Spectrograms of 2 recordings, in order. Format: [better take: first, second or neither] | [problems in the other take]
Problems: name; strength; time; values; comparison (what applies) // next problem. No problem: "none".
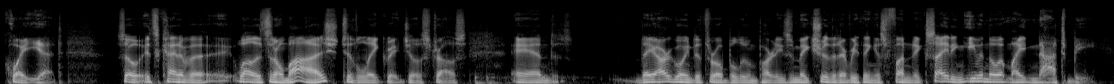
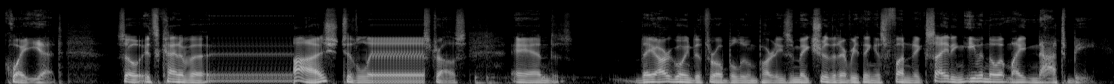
first | audio freezing; at 2 s for 1 s and at 3.5 s for 0.5 s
